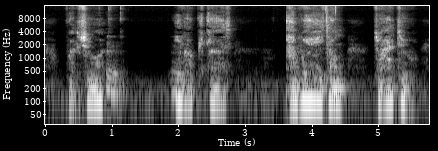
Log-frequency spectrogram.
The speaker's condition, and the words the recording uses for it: Cerebral palsy. When I speak, I do speak a little bit, and that's part of mine.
